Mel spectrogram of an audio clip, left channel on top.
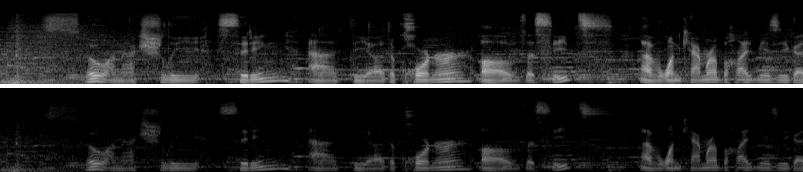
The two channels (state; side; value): quieter; right; 16.4 dB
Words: So I'm actually sitting at the corner of the seats. I have one camera behind me, as you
